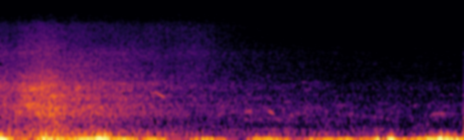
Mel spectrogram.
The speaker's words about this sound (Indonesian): Ya, isi podcastnya suara deburan ombak dan suara orang ngobrol dan suara hati yang lebih keras daripada suara mulut.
